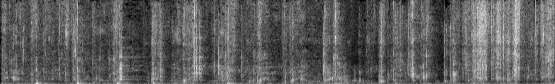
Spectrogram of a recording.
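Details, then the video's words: Dog eating, with irregular crunchy chewing clicks and scrapes a few times per second, some sharper bites early on, over a steady low electrical hum. "The Sound Of Dog Eating"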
